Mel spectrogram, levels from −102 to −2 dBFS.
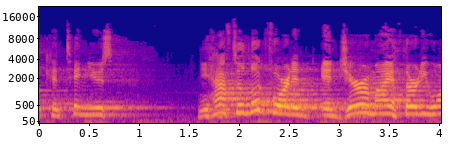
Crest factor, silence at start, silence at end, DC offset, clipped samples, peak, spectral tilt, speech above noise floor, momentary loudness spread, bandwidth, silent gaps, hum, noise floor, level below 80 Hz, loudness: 16 dB; 0 s; 0 s; under 0.1%; under 0.1%; -8 dBFS; -4.5 dB/octave; 31 dB; 10 LU; 13 kHz; none; none; -56 dBFS; -58 dBFS; -25 LUFS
